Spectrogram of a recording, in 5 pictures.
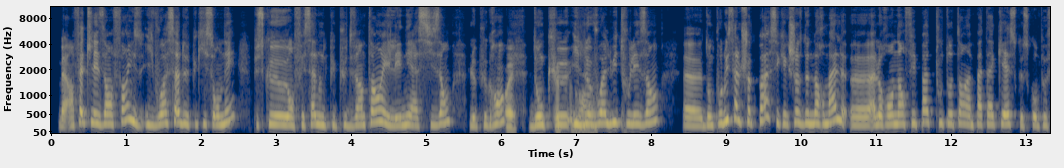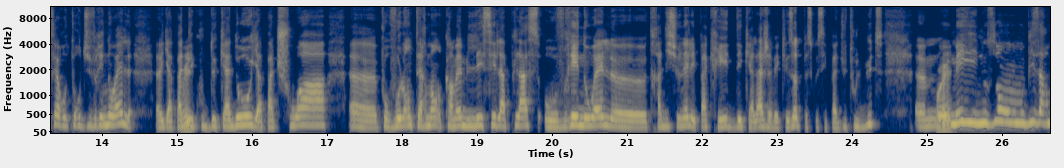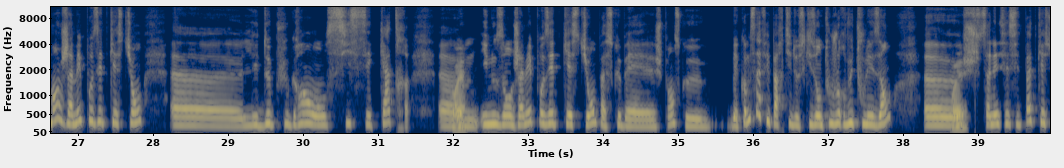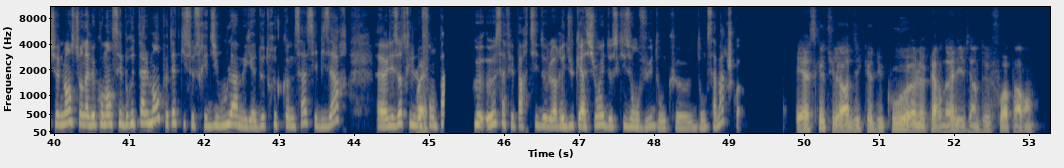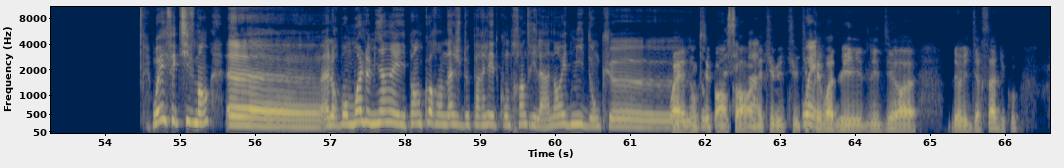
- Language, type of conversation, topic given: French, podcast, Peux-tu raconter une tradition familiale liée au partage des repas ?
- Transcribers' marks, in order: stressed: "vrai"; other background noise; drawn out: "heu"; drawn out: "heu"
